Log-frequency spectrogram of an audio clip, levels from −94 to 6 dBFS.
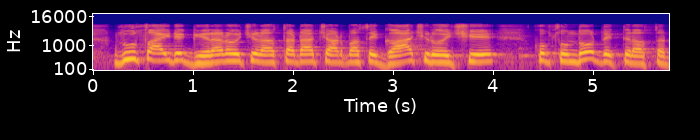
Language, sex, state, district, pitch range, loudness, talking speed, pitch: Bengali, female, West Bengal, North 24 Parganas, 200-230 Hz, -14 LUFS, 135 wpm, 215 Hz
